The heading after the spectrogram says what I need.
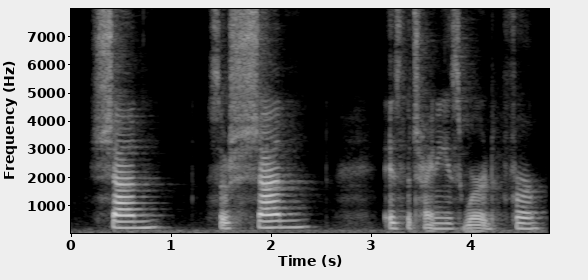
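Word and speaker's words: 山: for mountain in chinese and this word is pronounced shan shan so shan is the chinese word for mountain so if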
